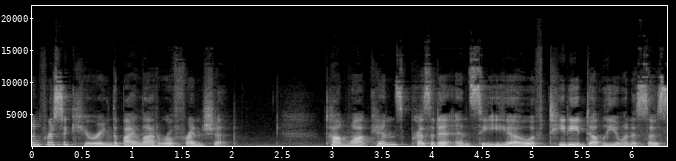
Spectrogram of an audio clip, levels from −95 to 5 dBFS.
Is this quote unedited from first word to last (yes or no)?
yes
